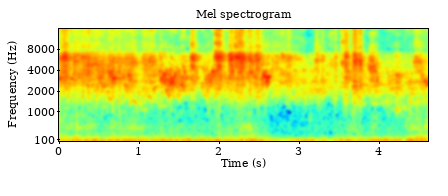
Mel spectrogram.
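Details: Budgerigar twittering: quick warbled chirps and whistles, loudest in the first half, then a softer stretch of lighter chatter, with a low droning hum in the background.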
